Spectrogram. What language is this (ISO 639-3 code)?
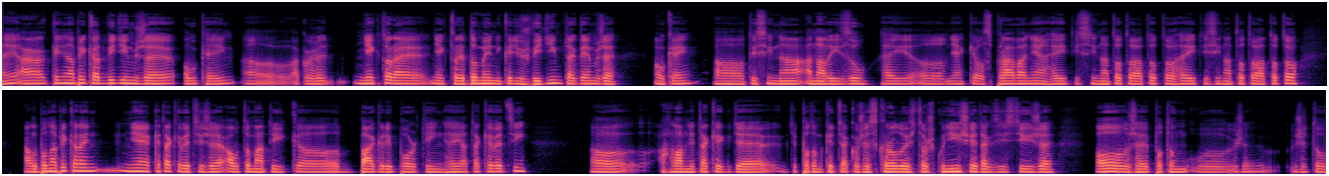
slk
